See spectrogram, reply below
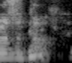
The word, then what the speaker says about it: Rosenthal: E, doğru mu telaffuz ettim bilmiyorum hocam Rosenthal. – Rosenthal evet.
